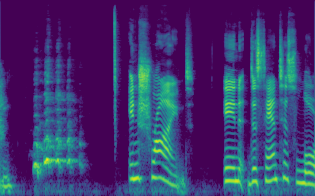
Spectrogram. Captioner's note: laugh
